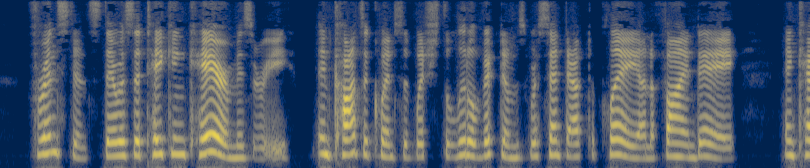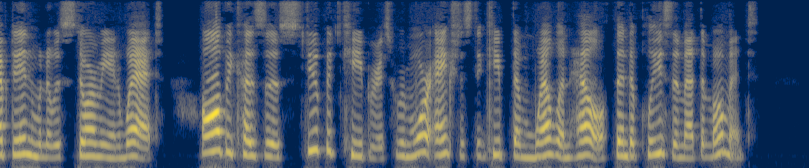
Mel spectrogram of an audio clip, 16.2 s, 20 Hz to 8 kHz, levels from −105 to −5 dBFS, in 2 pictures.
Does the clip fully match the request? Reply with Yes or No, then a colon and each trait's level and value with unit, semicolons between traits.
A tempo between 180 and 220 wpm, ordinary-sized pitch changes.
Yes: average, 200 wpm; average, 3.0 semitones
